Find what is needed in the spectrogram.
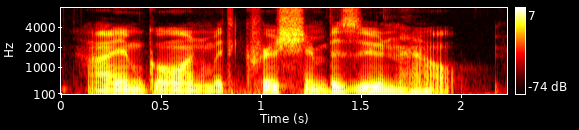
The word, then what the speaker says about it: Bezuidenhout: D-E-N. – Uh-huh. – H-O-U-T. – Oh, my. I mean, that's easy. – Bezuidenhout.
